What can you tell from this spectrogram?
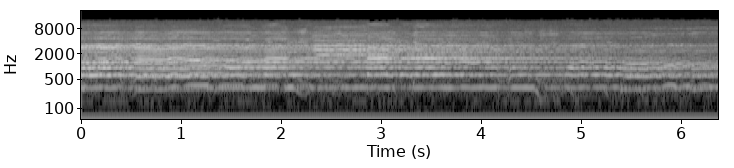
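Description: A man's Quran recitation through a sound system with heavy echo: a long held note rings on at one pitch and slowly fades, with faint vocal turns over it.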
